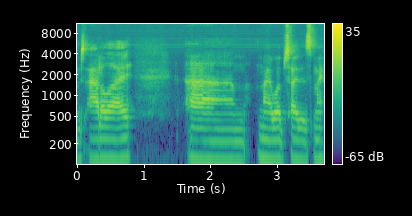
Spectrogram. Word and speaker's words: Adali: find me uh online on Instagram my Instagram is spelled a d vli my name is Adel um my website is my first and last name. Adel s c h l l um yeah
